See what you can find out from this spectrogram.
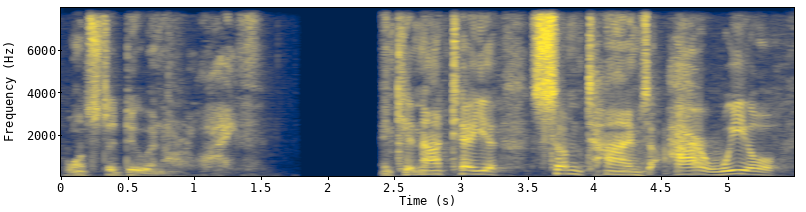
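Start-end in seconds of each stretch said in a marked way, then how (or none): none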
